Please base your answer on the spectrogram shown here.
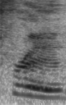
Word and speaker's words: frug: If someone is doing the frug, pronounce frug, F-R-O-O-G, what are they doing?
